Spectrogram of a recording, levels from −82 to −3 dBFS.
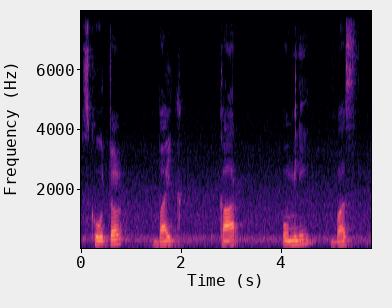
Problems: constant background noise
